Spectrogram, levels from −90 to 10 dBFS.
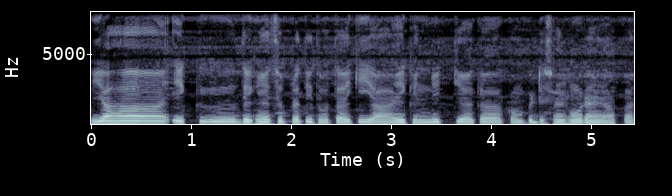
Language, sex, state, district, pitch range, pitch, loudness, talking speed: Chhattisgarhi, male, Chhattisgarh, Rajnandgaon, 130-145 Hz, 135 Hz, -16 LUFS, 210 wpm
